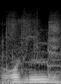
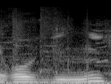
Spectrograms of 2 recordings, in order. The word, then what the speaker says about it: Rovinj: Rovinge, je ne sais pas comment on le prononce. Normalement, le J c'est c'est comme un Y. Donc c'est Rovini mais les gens rien.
